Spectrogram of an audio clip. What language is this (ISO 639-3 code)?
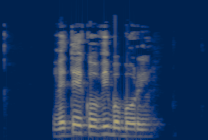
rof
